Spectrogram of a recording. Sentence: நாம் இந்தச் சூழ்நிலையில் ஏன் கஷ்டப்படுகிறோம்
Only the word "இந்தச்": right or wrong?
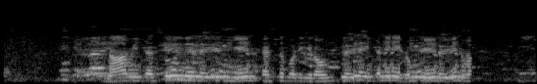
right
